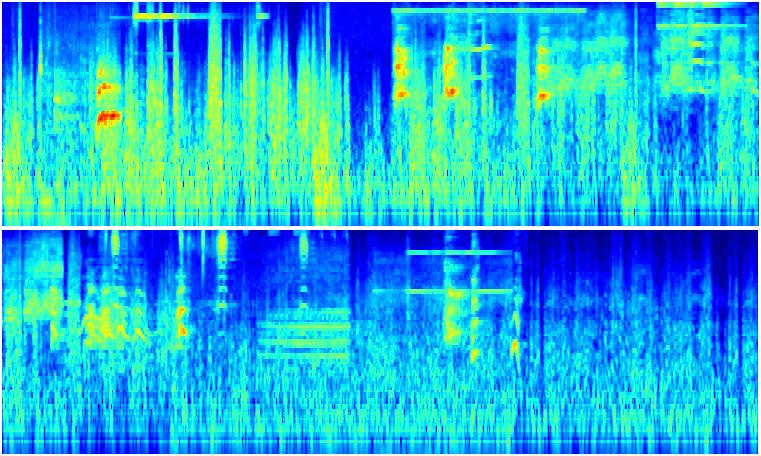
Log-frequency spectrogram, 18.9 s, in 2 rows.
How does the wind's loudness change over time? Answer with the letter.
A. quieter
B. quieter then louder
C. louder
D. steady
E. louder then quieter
A.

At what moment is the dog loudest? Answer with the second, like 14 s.
1 s.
